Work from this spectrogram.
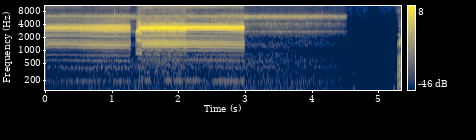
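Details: Eastern narrowmouth toad from a mixed chorus of eleven species, 1958 archival recording: two drawn-out, high-pitched nasal buzzes, the first about a second long and the second longer, followed by a quiet, hissy stretch.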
